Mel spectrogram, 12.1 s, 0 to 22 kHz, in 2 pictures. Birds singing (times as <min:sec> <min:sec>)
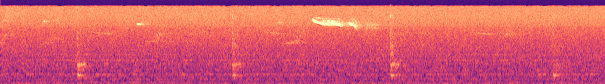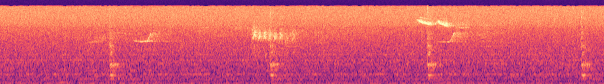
0:02.7 0:03.9, 0:10.2 0:10.9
